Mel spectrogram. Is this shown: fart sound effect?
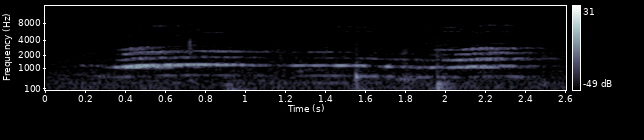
no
